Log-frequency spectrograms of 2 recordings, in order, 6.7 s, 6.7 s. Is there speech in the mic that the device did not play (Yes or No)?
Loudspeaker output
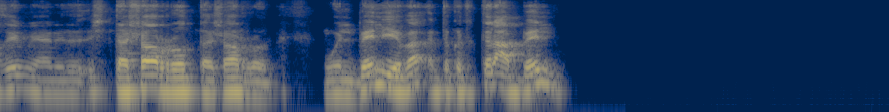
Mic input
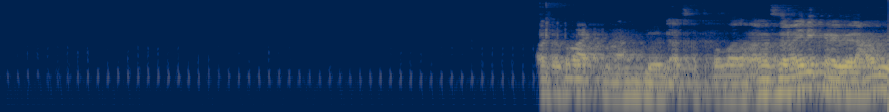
Yes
